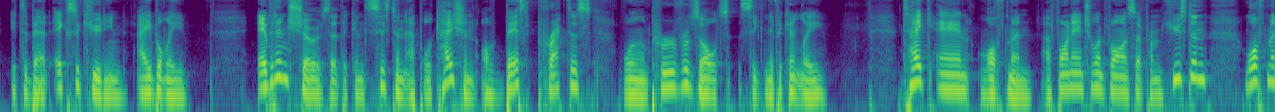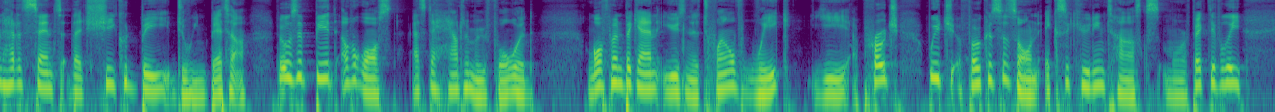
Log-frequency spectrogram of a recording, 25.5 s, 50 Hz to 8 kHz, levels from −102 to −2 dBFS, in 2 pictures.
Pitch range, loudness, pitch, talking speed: 110-165 Hz, -25 LUFS, 130 Hz, 145 wpm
